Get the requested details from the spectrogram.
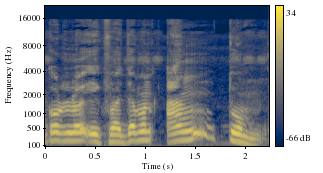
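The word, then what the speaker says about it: أنتم: যেমন আং তুম, এখানে আন বলা যাবে না, এখানে বলতে হবে যে বাংলায় লিখিয়ে দিয়েছে আং তুম।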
